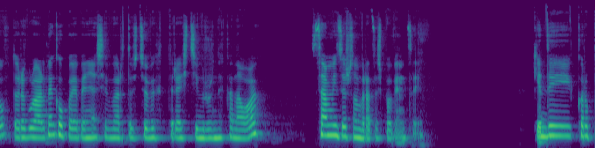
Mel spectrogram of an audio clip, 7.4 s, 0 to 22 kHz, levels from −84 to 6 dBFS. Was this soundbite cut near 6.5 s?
yes; 1 cut; at 6.5 s

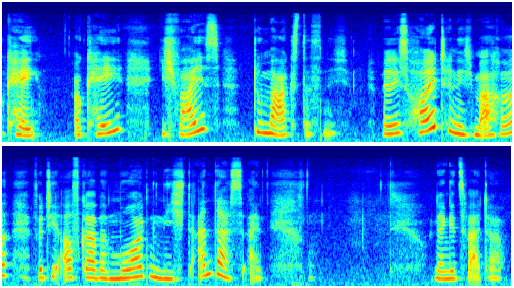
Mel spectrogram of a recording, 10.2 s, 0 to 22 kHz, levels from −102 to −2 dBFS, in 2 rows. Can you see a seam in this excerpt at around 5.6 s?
no; 2 cuts; at 3.7 s, 8.2 s

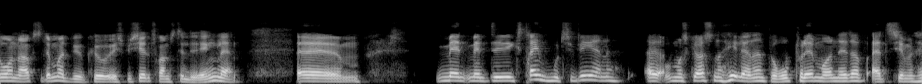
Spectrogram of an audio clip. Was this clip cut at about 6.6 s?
yes; 2 cuts; at 2.9 s, 6.6 s

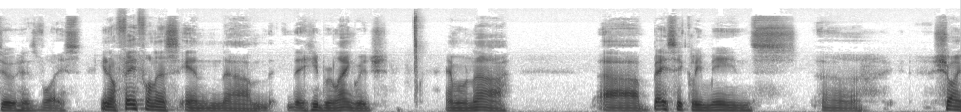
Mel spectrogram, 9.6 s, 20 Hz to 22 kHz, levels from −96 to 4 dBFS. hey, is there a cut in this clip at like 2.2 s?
no; 1 cut; at 0.9 s

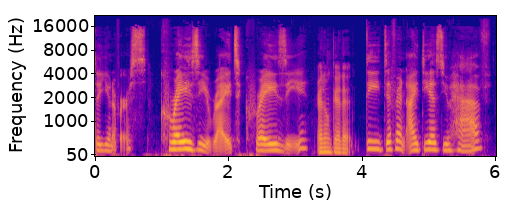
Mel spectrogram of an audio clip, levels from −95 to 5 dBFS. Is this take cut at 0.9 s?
no; 1 cut; at 3.9 s

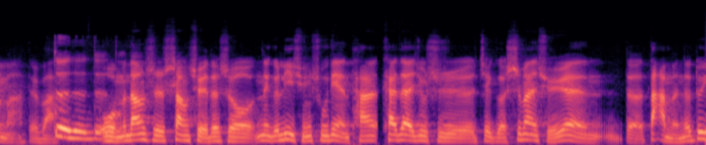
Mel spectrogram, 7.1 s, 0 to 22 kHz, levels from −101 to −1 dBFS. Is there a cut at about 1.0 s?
no; 1 cut; at 3.8 s

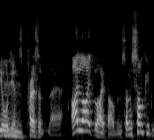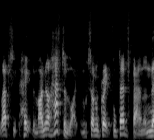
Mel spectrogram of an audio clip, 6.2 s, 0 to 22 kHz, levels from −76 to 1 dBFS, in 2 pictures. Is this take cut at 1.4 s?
yes; 1 cut; at 1.4 s

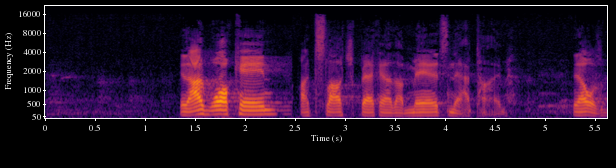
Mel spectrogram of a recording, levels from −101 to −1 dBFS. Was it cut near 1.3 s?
no; 1 cut; at 2.5 s

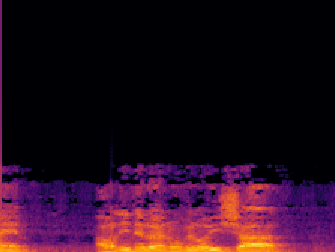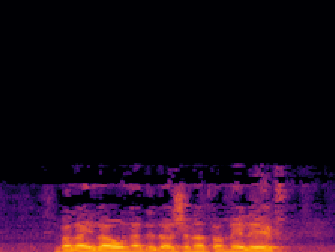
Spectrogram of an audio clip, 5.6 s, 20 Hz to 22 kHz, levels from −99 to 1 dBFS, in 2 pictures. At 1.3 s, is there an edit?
no; 1 cut; at 3.2 s

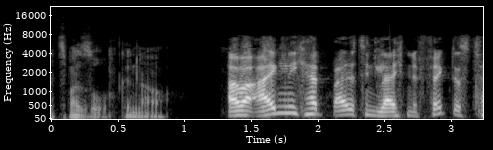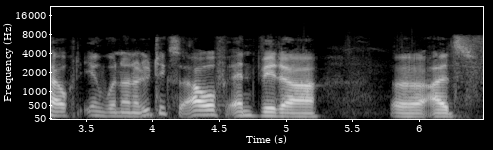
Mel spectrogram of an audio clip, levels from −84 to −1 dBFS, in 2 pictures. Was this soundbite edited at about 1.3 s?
yes; 1 cut; at 1.3 s

